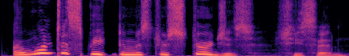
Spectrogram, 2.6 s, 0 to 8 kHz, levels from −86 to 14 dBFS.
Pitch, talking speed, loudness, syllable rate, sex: 225 Hz, 205 wpm, -17 LUFS, 4.5 syllables/s, male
